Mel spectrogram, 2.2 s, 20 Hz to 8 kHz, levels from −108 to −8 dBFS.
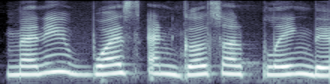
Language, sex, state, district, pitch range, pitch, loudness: English, female, Jharkhand, Garhwa, 260-285 Hz, 270 Hz, -14 LUFS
